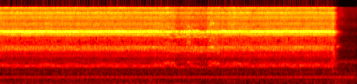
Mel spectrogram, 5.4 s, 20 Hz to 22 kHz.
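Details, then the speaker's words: Siccario cinelifter with BH2812 v3 motors, bench test after the hacky frame-bracing fix and a PD balance pushed toward 1.5: steady motor whine with a shrill trill that is worse but at a much higher resonant frequency, easier to filter. "and you can hear the trilling has you know it's got worse it's definitely there but the frequency is just much much higher"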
